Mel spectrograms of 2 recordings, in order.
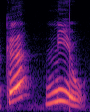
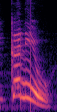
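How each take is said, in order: First: CANIL slowly split in two, can... NIL, stress on the last syllable. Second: Said in the usual way. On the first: Shown as a demonstration. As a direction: break CANIL apart to show its final stressed syllable. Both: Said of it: "A sílaba tônica é a última".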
